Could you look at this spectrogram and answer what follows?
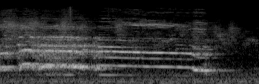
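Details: A rooster crows in a farm village while a rooster and hen eat spinach. One loud crow of about two seconds, with rich layered harmonics held steady and then sliding gently downward before fading out.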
